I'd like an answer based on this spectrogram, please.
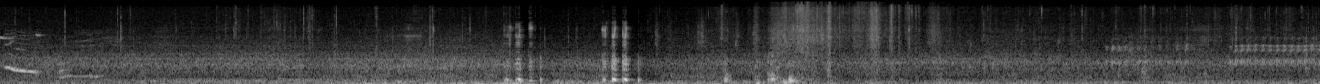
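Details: Newborn goat kids with moon spots matching their mother, faint wavering bleats at the start and a higher harmonic bleat near the end, amid steady background hiss and scattered handling knocks.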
